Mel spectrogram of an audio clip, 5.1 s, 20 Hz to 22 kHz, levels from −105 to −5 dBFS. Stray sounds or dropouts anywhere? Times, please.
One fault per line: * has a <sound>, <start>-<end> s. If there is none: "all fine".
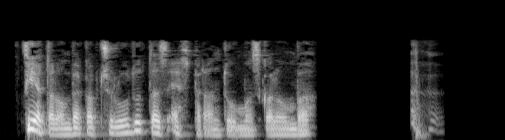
* has a cough, 4.1-4.5 s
